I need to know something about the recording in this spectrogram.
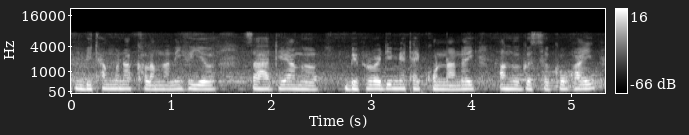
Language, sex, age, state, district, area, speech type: Bodo, male, 18-30, Assam, Chirang, urban, spontaneous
